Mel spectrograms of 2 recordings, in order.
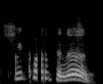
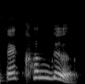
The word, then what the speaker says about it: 시컨트: 그래서 시컨트는 원래 이렇게 써요. 근데 이게 영어가 아니야. 사인, 코사인, 탄젠트 얘네들은 전부 원래 그리스어예요. 그리스. 그래서 발음을 영어처럼 세컨드 이렇게 하지 않고 이렇게 써놓고 시컨트 이렇게 읽어주는 거야.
